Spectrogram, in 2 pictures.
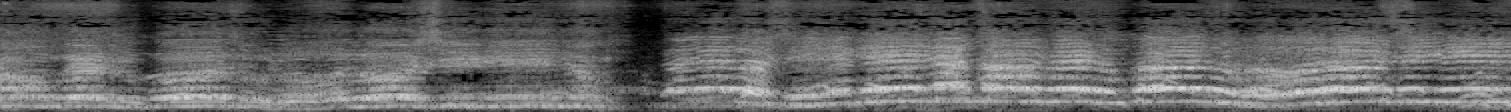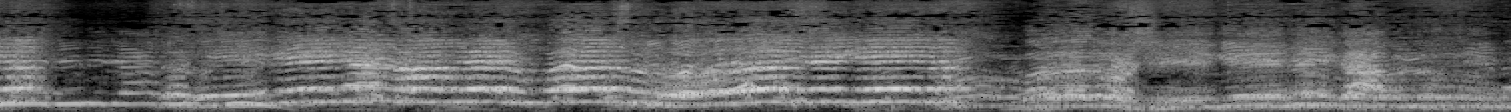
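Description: A group of voices singing a chant-like folk melody in unison for a linked-hands village line dance, breaking off briefly about three seconds in and again about eight seconds in.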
